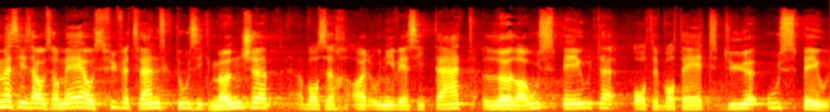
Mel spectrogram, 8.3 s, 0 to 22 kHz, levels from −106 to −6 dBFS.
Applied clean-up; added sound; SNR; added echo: none; none; none; none.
